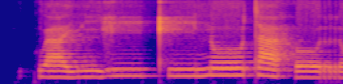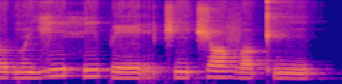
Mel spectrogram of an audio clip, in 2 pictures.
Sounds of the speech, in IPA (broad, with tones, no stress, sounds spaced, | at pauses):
kʷ aː˨ j ĩ˨ ɣ iː˦ kʰ iː˦ n oː˦ t a˦˨ h oː˨ r o˨ ɡʷ ĩ˨ ɣ i˦ h i˦ p eː˨ r t͡ʃ ĩ˨ t͡ʃ ɔ˦ v ɔ˨ kʼ ĩ˨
